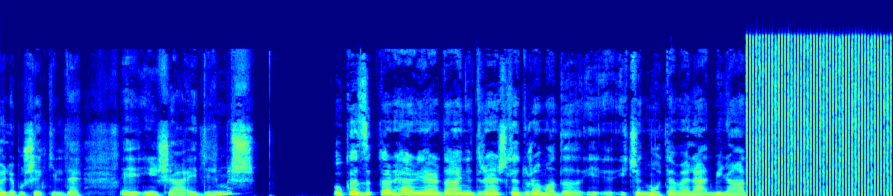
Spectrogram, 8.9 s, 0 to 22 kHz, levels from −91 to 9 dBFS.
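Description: From 7.47 s to the end, just after "dirençle duramadığı için muhtemelen", a compressed stream is played as audio: undecoded data, which fits an AC-3 bitstream, bursts out as loud static. Unlike random digital noise, it chatters at a steady 31.25 bursts per second, each about 5.33 ms of noise followed by silent padding.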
